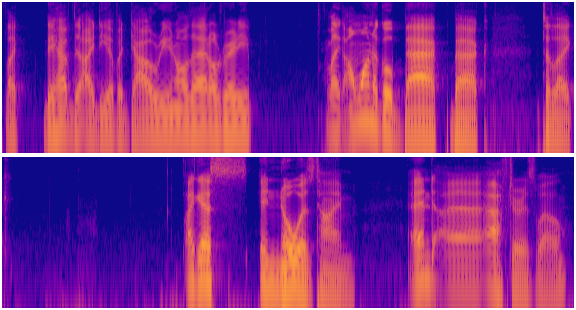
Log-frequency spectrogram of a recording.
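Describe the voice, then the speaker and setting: A man's voice: fairly high pitch, takes it slowly, long pauses, clean tone, no room sound, clean studio sound. A man hosting a live Bible study, reading aloud and musing informally in casual commentary. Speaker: host of a Bible study stream.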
